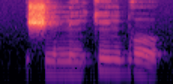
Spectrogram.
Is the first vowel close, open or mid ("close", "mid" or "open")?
close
